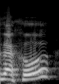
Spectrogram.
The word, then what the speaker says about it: দুঃখ: দুঃখ, দেখো পরে যে ব্যঞ্জন রয়েছে সে ব্যঞ্জন ধ্বনিটার দ্বিত্ব হয়েছে।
